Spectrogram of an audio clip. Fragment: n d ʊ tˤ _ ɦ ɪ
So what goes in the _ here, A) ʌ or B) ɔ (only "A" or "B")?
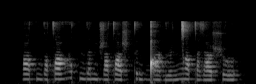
A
